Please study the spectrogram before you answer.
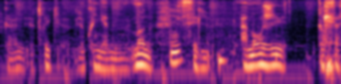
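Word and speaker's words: kouign-amann: Si on dit Queen Yaman, c'est Yann Kefelec, donc quand même il fait référence. – Référence, oui. – Qui prononce Queen Yaman.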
